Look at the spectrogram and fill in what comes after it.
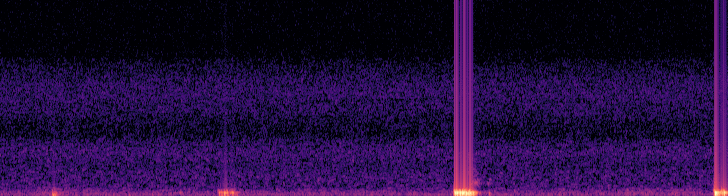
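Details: Person's stomach growling recorded on an iPhone without an ASMR microphone: four short gurgling rumbles of rising loudness in a quiet room; ordinary borborygmi, a normal bowel sound.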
